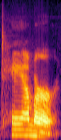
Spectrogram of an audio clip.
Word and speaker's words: Tamer: Tamer, because it rhymes with hammer.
